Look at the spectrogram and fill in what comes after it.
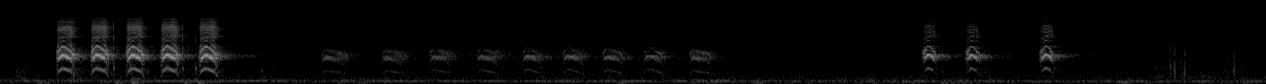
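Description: A bird calling: five loud calls in quick succession, then a quieter run of about eight calls, then three more loud calls near the end.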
